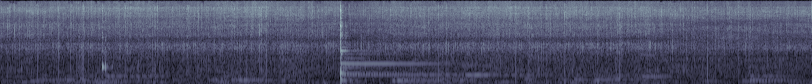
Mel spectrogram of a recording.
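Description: Butter sizzles steadily in a hot pan after mushrooms for a chicken mushroom dish, a constant crackling hiss with a brief sharp clink partway through, no voices.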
